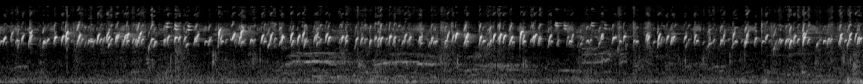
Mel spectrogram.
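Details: European goldfinch song played to stir captive goldfinches into singing: dense, rapid, high twittering and tinkling notes pouring out without pause, with faint lower whistled tones underneath around the middle.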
